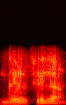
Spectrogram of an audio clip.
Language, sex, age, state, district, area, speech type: Malayalam, male, 18-30, Kerala, Thiruvananthapuram, rural, conversation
